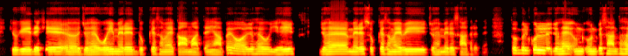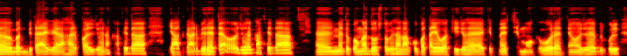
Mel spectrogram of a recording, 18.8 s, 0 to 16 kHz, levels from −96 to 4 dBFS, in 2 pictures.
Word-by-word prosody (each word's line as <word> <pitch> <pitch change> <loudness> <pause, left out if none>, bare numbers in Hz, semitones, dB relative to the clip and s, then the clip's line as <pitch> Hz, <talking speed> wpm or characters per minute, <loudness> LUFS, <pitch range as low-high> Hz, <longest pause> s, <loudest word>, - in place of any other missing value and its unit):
क्योंकि 110 +1 +2
देखिए 110 +1 +3
अ, 105 -1 0
जो 105 +1 -2
है 105 +1 +1
वो 105 0 +1
ही 115 +2 +3
मेरे 110 0 +4
दुख 105 -1 -8
के 110 - -1
समय 105 0 -2
काम 100 0 +2
आते 95 +1 -2
हैं 105 - -5
यहाँ 100 -1 -1
पे 150 - -1
और 120 -3 0
जो 115 - -1
है - - 0 0.2
यही 115 +3 +2 0.4
जो 110 - -1
है, 115 +1 +3
मेरे 110 +1 +3
सुख - - -5
के 115 - +2
समय 110 -1 +2
भी 115 +1 +3 0.3
जो 105 - -5
है 100 - -5
मेरे 105 0 -2
साथ 95 -2 -3
रहते - - -18
हैं। - - -29 0.4
तो - - -1
बिल्कुल 145 -1 +4
जो 125 - +2
है 125 +1 +3
उन 120 +1 -1
उनके 120 +3 0
साथ 125 -2 0
ह 115 -2 +2
बत 105 0 +2
बिताया 105 +2 +1
गया 105 0 +1
हर 110 0 -1
पल 110 0 0
जो 105 - -6
है - - -4
ना - - -5
काफ़ी 135 - -5
ज़्यादा 130 -1 +2 0.4
यादगार 110 +3 0
भी 125 +2 -1
रहता 115 -2 +3
है - - +3
और - - 0
जो 155 +1 0
है 160 - +2
काफ़ी 140 +1 -1
ज़्यादा 150 +1 +3 0.6
अ, - - -3
मैं 115 0 0
तो 130 - -2
कहूँगा 120 0 +2
दोस्तों 115 0 -1
के 120 - -2
साथ 120 -1 0
आपको 115 - -3
पता 110 - -1
ही 110 - +4
होगा 105 -1 +4
कि 110 - -2
जो 105 -1 -1
है 105 +1 +1
कितने 120 - -5
अच्छे 110 -1 -8
मौके 105 0 -5
वो 105 +1 +3
रहते 100 -1 -2
हैं 100 - -3
और 105 0 -2
जो 105 - -2
है 110 0 +1
बिल्कुल, 120 +3 -2
110 Hz, 270 wpm, -22 LUFS, 105-120 Hz, 0.6 s, मेरे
